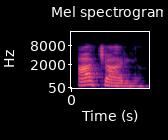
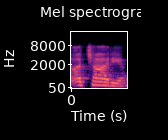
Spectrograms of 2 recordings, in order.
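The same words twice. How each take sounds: First: The first vowel is long. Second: The first vowel is short. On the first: The speaker calls it right. "it's like double a" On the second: The speaker calls it wrong. "we'll say acharya, but it's not acharya"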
